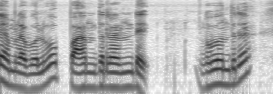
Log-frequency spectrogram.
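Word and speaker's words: പന്ത്രണ്ട്: next দেখব 12 তো 12 কে আমরা বলব পান্দ্রান্ডে ওকে বন্ধুরা তো আমরা বেশিরভাগই কিন্তু বলে থাকি পাদের আন্ডে তো পাদের আন্ডে উচ্চারণটা কিন্তু সঠিক না তো পাদের আন্ডারে উচ্চারণটা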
